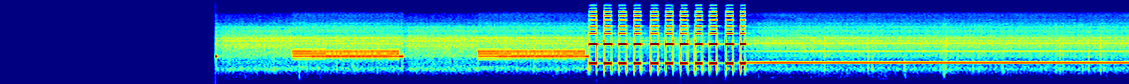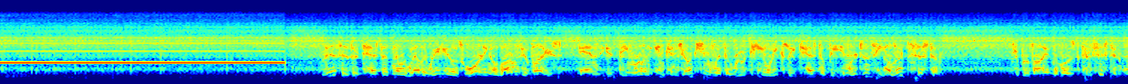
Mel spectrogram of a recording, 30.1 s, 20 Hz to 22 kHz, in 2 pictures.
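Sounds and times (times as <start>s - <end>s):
radio static hiss: 2.9s - 10.0s, 10.6s - 30.0s
steady warning alarm tone: 6.4s - 18.8s
fast loud beeps: 7.8s - 10.4s.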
